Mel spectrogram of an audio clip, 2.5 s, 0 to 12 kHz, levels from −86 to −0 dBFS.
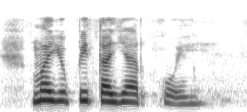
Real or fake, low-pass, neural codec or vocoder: fake; 7.2 kHz; codec, 16 kHz, 4 kbps, FunCodec, trained on Chinese and English, 50 frames a second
